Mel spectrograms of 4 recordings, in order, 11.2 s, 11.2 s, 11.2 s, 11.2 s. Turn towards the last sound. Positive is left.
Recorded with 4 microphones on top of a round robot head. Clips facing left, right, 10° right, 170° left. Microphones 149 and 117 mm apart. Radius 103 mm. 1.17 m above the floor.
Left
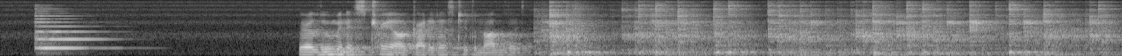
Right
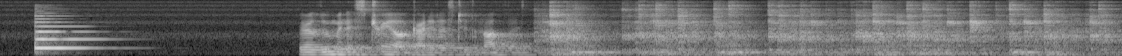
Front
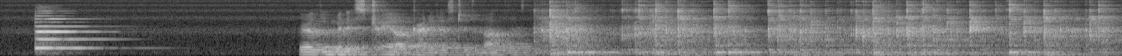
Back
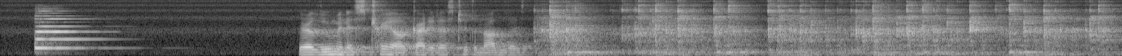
turn(degrees=75)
